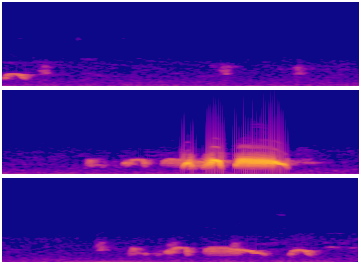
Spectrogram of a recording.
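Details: Spotted dove decoy calling to fire up newly caught birds: scattered soft coos build into a loud phrase of short hooked notes and a long buzzy coo, followed by quieter coos.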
